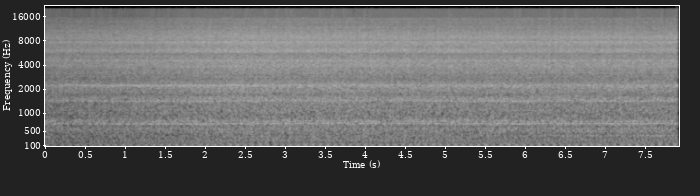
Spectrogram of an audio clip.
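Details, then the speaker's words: Abandoned 1966 Chevy Biscayne, numbers-matching 396 big-block V8, first idle after revival on jump starter: steady but uneven lumpy beat with one cylinder dead, no smoke; dead cylinder misfire, owner mentions possible stuck rings. "hi golly that's pretty good not quite the way it's supposed to sound but with that dead cylinder a little bit dead in one cylinder no smoke"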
